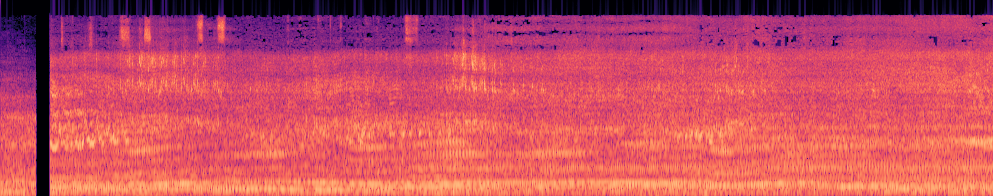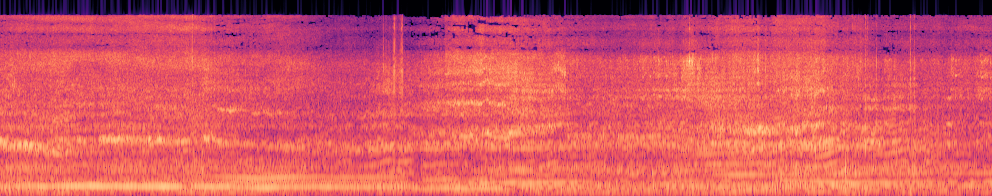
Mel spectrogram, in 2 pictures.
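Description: Several drift cars running hard on a track, their engines revving up and down in overlapping pitches while tyres squeal through slides. A brief gap of silence about half a second in.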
